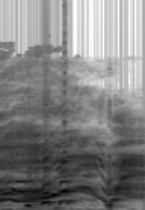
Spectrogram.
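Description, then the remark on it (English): A loud, high-pitched excited scream from a person, held steadily for over a second with a wavering pitch and a brief dip near the end. “I need to scream for that one.”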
